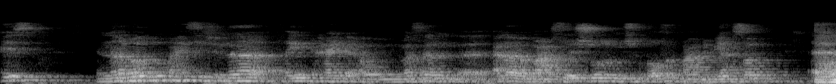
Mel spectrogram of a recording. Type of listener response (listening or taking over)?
listening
